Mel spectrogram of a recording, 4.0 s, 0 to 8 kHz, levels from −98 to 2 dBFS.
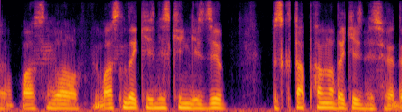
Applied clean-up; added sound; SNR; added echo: neural diffusion model UNIVERSE++.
